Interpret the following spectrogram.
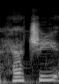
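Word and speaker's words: Hatchie: H a TCH ie catchy I get it catchy like trying to open the hatch e unlost I get it check this out yes there's something very hacci about the odor that's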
